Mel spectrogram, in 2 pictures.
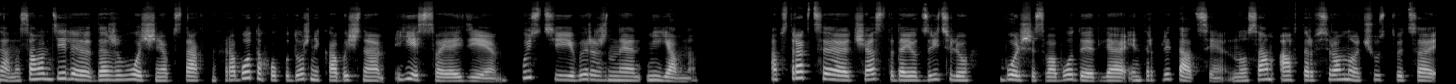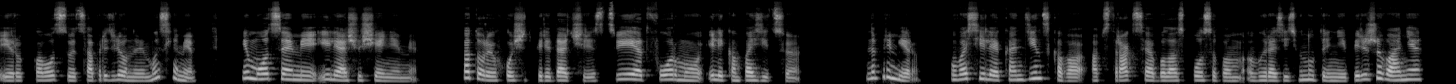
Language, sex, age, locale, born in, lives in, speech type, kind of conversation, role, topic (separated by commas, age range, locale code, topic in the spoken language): Russian, female, 40-44, ru-RU, Russia, Spain, read, expert-assistant, expert, Кто определяет смысл произведения искусства — художник или зрители?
